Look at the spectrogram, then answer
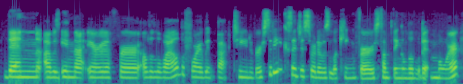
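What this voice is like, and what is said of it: Canadian English accent. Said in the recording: “as you can probably hear from the accent, I am Canadian”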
